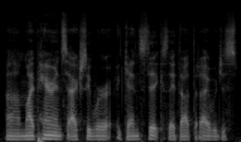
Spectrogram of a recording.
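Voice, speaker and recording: Deep-voiced young man, relaxed and thoughtful. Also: quick pace, vocal fry, no room sound. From Minnesota, USA. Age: 20s. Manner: relaxed, thoughtful, trailing fillers. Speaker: pianist guest. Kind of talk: casual conversational interview.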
